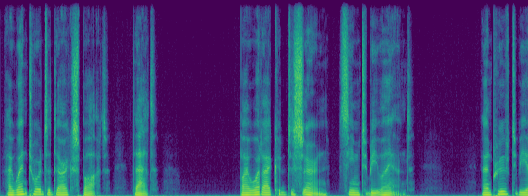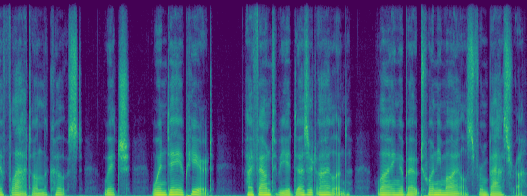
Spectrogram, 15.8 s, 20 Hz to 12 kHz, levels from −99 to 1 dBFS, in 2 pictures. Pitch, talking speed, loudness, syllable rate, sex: 125 Hz, 160 wpm, -19 LUFS, 4.9 syllables/s, male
